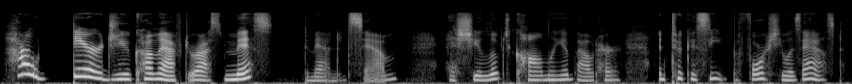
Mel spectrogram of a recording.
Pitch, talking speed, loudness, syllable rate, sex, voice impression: 235 Hz, 160 wpm, -19 LUFS, 5.7 syllables/s, female, feminine, adult-like, tensed, powerful, bright, slightly soft, clear, fluent, cute, intellectual, friendly, elegant, slightly sweet, lively, slightly sharp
